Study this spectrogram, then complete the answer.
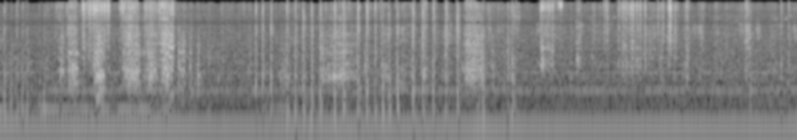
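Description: Heavy stone blocks scrape and grind as they are set in place.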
